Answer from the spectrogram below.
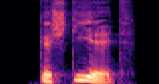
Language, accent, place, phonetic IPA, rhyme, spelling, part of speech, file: German, Germany, Berlin, [ɡəˈʃtiːlt], -iːlt, gestielt, adjective / verb, De-gestielt.ogg
- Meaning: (verb) past participle of stielen; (adjective) 1. handled (having a handle) 2. stemmed, stalked (having a stem/stalk)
